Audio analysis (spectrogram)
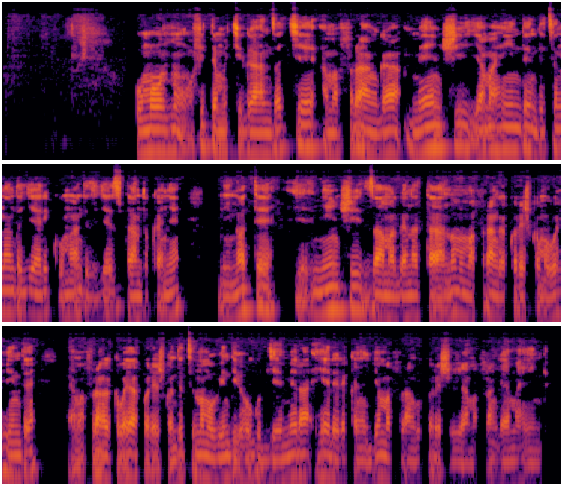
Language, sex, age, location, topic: Kinyarwanda, male, 25-35, Kigali, finance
